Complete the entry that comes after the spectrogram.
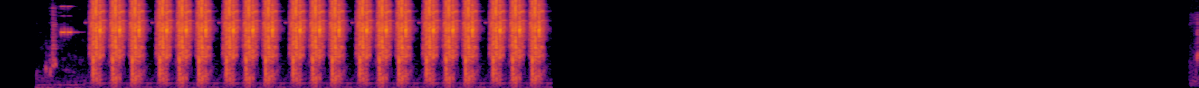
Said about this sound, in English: the camera will keep on taking shots as long as the shutter button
